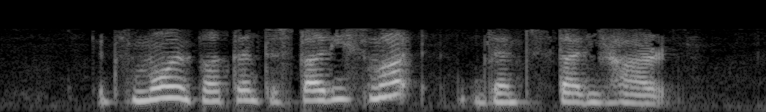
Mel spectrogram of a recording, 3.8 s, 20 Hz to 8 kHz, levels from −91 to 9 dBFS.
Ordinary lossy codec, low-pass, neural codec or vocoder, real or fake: AAC, 16 kbps; 7.2 kHz; codec, 24 kHz, 3 kbps, HILCodec; fake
